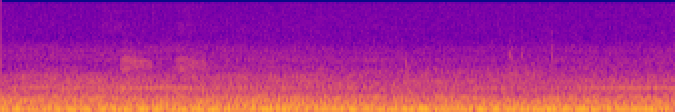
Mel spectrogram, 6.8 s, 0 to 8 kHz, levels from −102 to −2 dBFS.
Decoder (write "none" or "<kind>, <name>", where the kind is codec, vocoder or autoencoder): none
